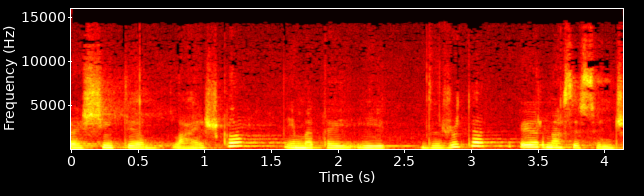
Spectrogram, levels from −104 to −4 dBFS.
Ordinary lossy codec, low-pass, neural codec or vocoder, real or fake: MP3, 64 kbps; 14.4 kHz; codec, 44.1 kHz, 7.8 kbps, DAC; fake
